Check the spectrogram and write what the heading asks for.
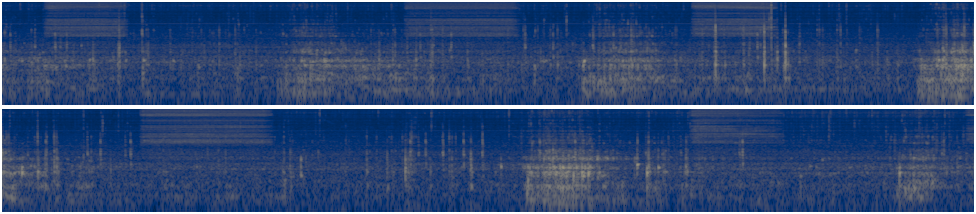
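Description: Scuba diver breathing through a regulator underwater: about five breaths, each a hissing inhale followed a few seconds later by a gurgling burst of exhaled bubbles, with faint clicks and crackles in between.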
